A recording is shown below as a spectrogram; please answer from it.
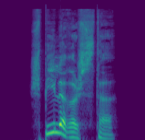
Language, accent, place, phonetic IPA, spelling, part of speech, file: German, Germany, Berlin, [ˈʃpiːləʁɪʃstə], spielerischste, adjective, De-spielerischste.ogg
- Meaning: inflection of spielerisch: 1. strong/mixed nominative/accusative feminine singular superlative degree 2. strong nominative/accusative plural superlative degree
